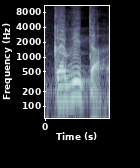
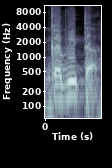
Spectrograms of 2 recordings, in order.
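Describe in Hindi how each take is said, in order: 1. बीच का स्वर छोटा और जल्दी बोला जाता है। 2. बीच का स्वर छोटा और जल्दी बोला जाता है।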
